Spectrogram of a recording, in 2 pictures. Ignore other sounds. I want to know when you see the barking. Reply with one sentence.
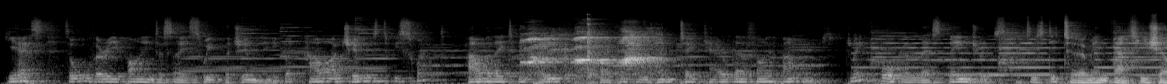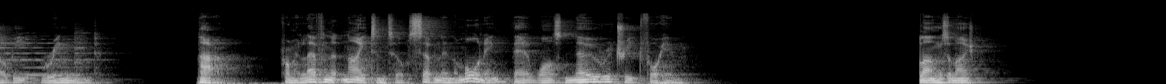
The barking can be heard from 5.2 to 6.7 s.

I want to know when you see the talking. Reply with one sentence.
You can hear the talking from 0.1 to 12.7 s, from 13.7 to 18.6 s and from 20.9 to 21.4 s.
